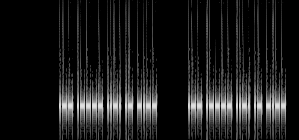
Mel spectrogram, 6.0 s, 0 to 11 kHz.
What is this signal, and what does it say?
Morse code, heard as a keyed tone, about 40 wpm, 700 Hz. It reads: W1FAY W1FAY
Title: USA Call Signs - 5 Characters - Repeated 2x - 40wpm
